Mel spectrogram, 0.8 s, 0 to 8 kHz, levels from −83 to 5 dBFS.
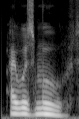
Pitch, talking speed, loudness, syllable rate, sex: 125 Hz, 225 wpm, -14 LUFS, 6.0 syllables/s, male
